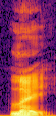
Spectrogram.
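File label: "lei", Mandarin Chinese, tone 4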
